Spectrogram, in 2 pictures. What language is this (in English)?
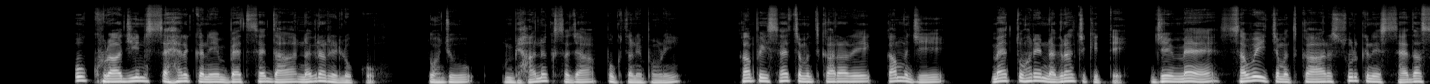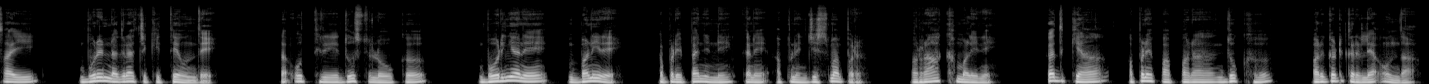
Bilaspuri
